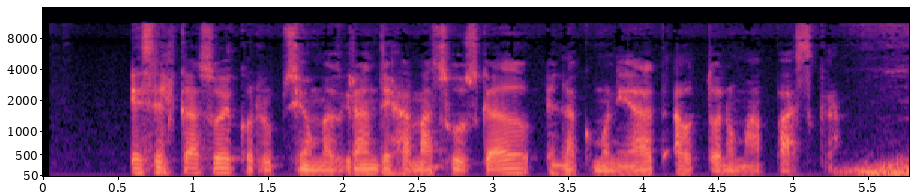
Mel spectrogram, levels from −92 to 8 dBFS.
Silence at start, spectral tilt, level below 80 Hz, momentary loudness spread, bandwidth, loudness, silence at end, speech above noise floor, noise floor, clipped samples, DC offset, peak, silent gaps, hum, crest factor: 0.6 s; -4.5 dB/octave; -36 dBFS; 6 LU; 11.5 kHz; -20 LUFS; 0 s; 38 dB; -58 dBFS; under 0.1%; under 0.1%; 0 dBFS; none; none; 20 dB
